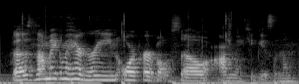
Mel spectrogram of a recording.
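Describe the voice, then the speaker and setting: Over music in the background, a woman talks at a very fast pace in an animated tone. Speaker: beauty vlogger. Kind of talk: casual chat.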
